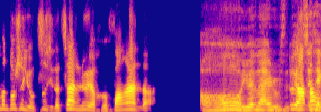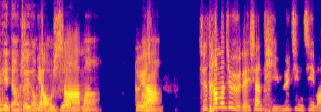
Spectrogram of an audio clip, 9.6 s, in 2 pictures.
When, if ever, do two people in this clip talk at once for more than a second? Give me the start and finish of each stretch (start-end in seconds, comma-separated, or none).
4.3-6.2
